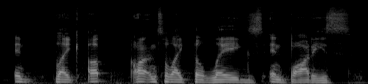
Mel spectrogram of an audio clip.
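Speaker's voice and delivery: ordinary delivery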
